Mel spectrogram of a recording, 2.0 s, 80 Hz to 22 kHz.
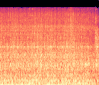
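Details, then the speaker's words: Italika WS-150 single-cylinder motorcycle after crankshaft, bearing and magneto repair: quick, even chatter at steady revs with no knock or rattle, engine noise gone and normal running; it still smokes white, and a ring kit is planned. "hasta ahorita la moto los chicos de que ya arranca y andan ya la moto ya no tiene ruido se arranca ya anda"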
